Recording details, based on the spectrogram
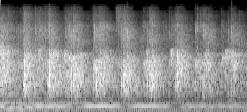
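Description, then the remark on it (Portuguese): An audience applauds steadily for a few seconds, a dense wash of many hands clapping that swells and eases in waves, with a faint low electrical hum running underneath. “Obrigado por bater as palmas, mesmo quando não tinha.”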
